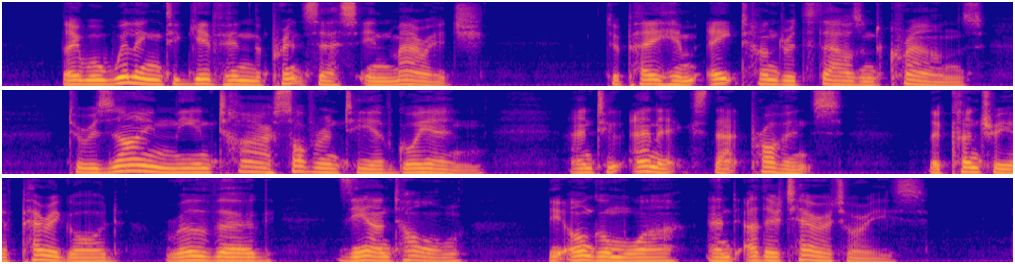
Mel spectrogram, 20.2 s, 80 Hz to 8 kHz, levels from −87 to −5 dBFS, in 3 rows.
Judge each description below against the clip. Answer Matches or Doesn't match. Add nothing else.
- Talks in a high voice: Doesn't match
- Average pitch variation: Matches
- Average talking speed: Doesn't match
